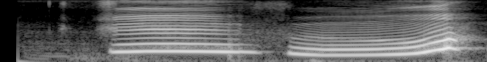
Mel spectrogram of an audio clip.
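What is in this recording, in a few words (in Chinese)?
"zhi1zhu1", Mandarin Chinese, female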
